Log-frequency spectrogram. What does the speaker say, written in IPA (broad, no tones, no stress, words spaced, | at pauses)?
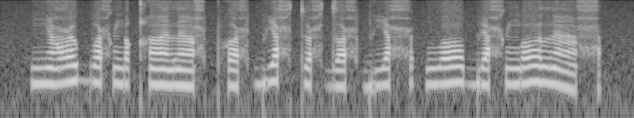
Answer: ŋĩʕʊ bɔħŋuqʰã lãħpʰɔħ biħtʷəħdɔħbiħ | wɔbeħ ŋɔlãħ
